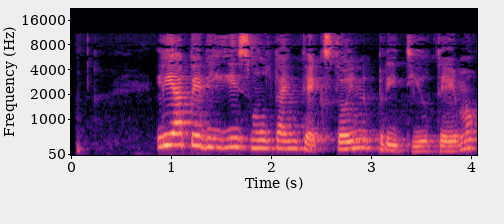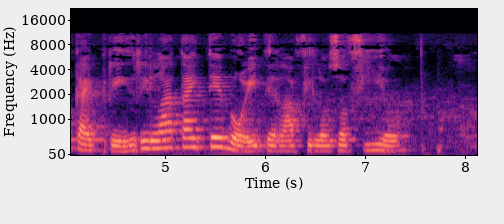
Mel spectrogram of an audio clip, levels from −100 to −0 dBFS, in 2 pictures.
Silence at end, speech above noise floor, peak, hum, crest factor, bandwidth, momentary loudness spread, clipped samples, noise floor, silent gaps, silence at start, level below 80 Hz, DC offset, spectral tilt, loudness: 0 s; 40 dB; -6 dBFS; none; 20 dB; 11.5 kHz; 8 LU; under 0.1%; -65 dBFS; none; 0.05 s; -66 dBFS; under 0.1%; -3.5 dB/octave; -25 LUFS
